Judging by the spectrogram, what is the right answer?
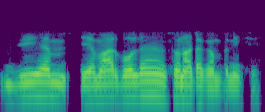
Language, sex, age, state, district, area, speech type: Hindi, male, 30-45, Uttar Pradesh, Pratapgarh, rural, conversation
